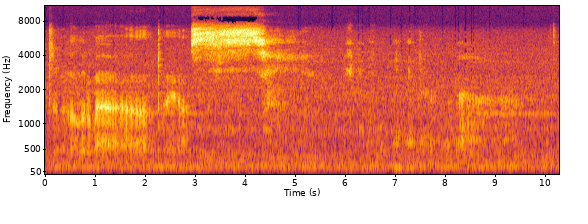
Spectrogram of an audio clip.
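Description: A person imitates a growl with the voice, a rough, low throaty rasp in short bursts heard close up, mixed with other vocal sounds and quiet background noise.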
